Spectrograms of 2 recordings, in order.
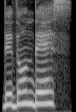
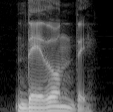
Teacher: En esta frase, la primera D de dónde se realiza con la aproximante dental the. ¿De dónde?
